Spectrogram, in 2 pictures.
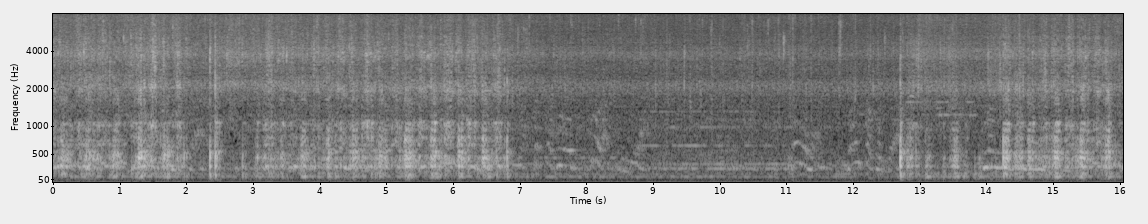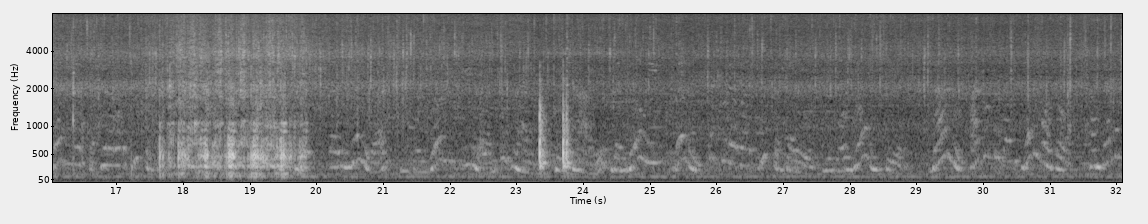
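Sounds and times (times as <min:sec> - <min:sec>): spatula knocking on wok: 0:00.0 - 0:07.0, 0:12.6 - 0:16.1, 0:17.6 - 0:19.9, 0:23.3 - 0:24.0
metal spatula scraping wok: 0:00.0 - 0:07.3, 0:12.6 - 0:16.7, 0:17.5 - 0:20.0
garlic sizzling in hot oil: 0:00.0 - 0:32.0.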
